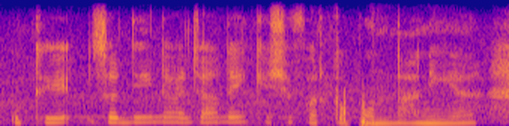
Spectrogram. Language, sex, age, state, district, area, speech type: Dogri, female, 18-30, Jammu and Kashmir, Jammu, urban, spontaneous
